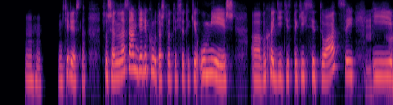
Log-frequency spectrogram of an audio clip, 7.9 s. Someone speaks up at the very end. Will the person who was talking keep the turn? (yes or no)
yes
